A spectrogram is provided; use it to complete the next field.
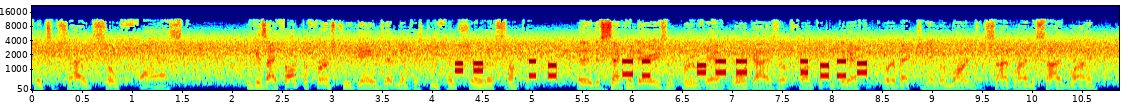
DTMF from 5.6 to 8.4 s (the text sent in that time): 63 799 9138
